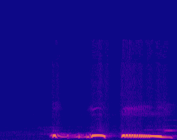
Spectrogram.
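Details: Spotted dove acting as a decoy in the forest to attract wild doves for fighting. A single soft, low phrase: quick rolling coos, then one long, slightly falling coo.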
